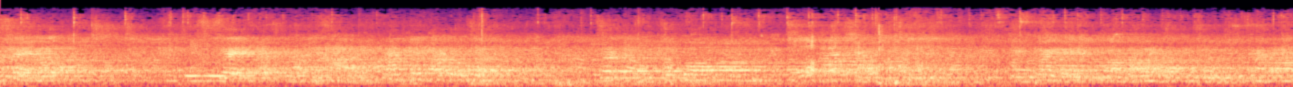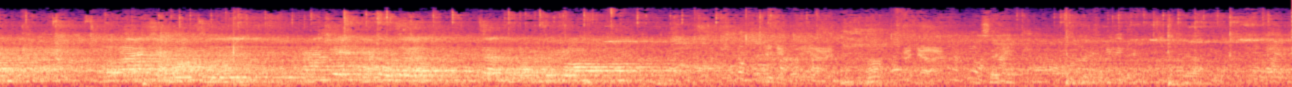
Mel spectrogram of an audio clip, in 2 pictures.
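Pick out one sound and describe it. A crowd of men and women chatter in the background.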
